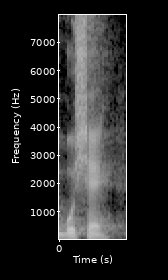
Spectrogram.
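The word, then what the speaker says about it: משה: 발음만 다르게 하면 모세가 되는 거예요. 모세. 그렇죠? 따라볼까? 모쉐. 모쉐. 그게 같은 단어입니다. 그렇죠?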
